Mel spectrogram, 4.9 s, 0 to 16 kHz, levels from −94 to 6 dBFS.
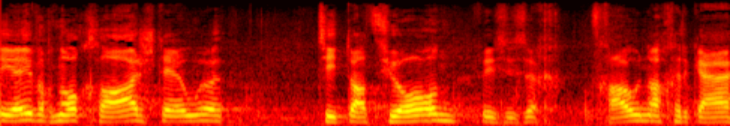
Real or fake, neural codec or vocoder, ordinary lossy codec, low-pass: fake; vocoder, 44.1 kHz, 128 mel bands, Pupu-Vocoder; MP3, 64 kbps; 14.4 kHz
